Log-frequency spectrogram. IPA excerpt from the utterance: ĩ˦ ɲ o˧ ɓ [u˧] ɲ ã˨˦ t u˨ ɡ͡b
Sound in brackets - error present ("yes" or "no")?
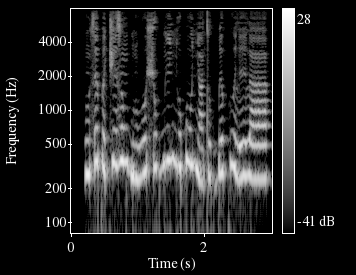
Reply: yes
